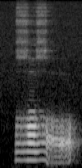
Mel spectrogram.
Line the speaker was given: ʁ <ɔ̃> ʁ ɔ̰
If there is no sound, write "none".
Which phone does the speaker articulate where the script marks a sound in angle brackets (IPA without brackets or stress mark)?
ɔ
